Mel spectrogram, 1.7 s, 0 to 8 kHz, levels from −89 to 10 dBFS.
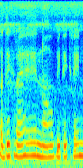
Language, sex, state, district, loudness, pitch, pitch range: Hindi, female, Bihar, Muzaffarpur, -14 LUFS, 210 Hz, 205-220 Hz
